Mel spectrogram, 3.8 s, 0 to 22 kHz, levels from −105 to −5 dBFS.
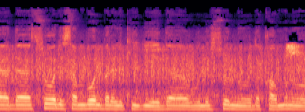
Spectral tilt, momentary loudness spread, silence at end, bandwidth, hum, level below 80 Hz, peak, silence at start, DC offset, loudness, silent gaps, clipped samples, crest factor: -4.5 dB/octave; 5 LU; 0 s; 15.5 kHz; none; -54 dBFS; -4 dBFS; 0 s; under 0.1%; -20 LUFS; none; under 0.1%; 16 dB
